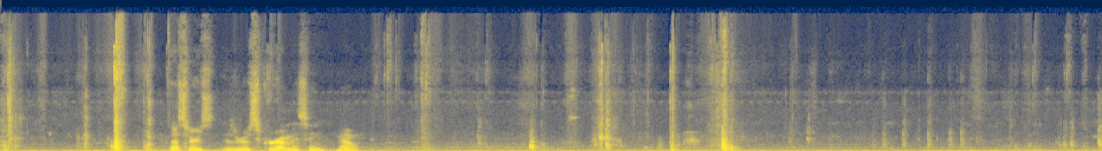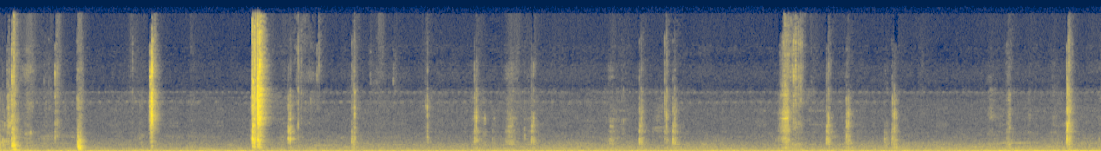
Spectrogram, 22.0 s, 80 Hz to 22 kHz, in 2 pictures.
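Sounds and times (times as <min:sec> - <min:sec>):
steady low hum: 0:00.0 - 0:22.0
hands and tools clicking on plastic: 0:13.6 - 0:18.1, 0:18.8 - 0:22.0.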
